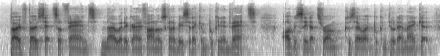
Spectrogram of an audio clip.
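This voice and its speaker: Here a man talks with an Australian accent. His pitch is fairly low and his pace fairly quick. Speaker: podcast co-host. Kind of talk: casual chat.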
